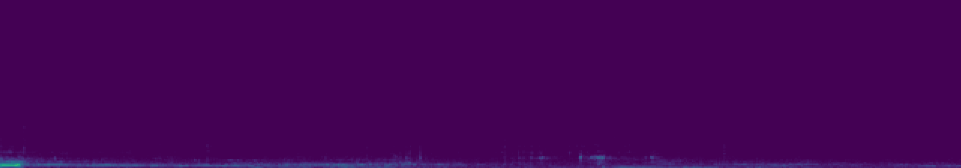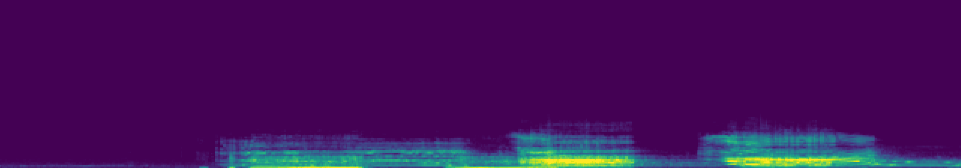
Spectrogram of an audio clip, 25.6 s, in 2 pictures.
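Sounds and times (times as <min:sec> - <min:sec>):
red deer bellowing: 0:15.4 - 0:25.6.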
